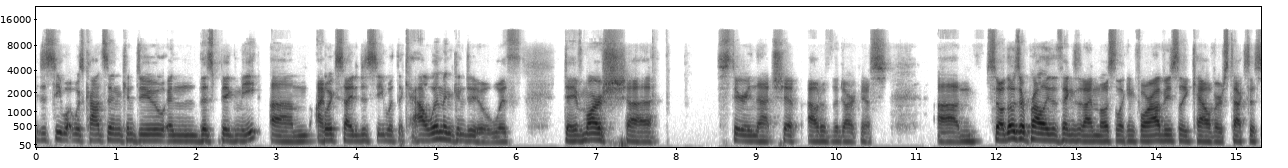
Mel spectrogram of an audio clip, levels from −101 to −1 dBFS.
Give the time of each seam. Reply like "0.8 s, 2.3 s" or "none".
3.6 s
